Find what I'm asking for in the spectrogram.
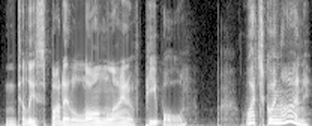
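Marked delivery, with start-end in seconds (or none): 3.2-4.1 put-on high, childlike puppet question; high piping curiosity; curious Pinocchio. A narrator's reading. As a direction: ask like a curious little boy. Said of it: "he asked".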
